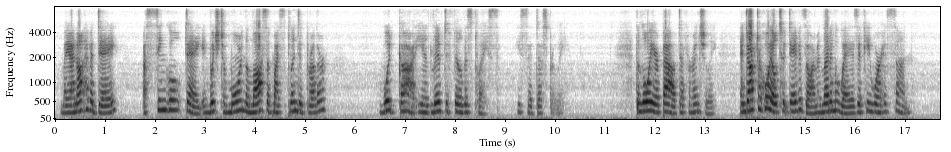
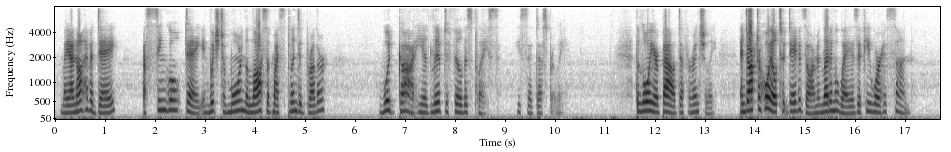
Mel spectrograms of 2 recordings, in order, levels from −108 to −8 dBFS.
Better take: second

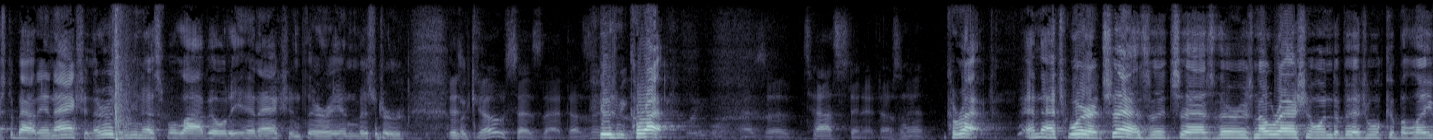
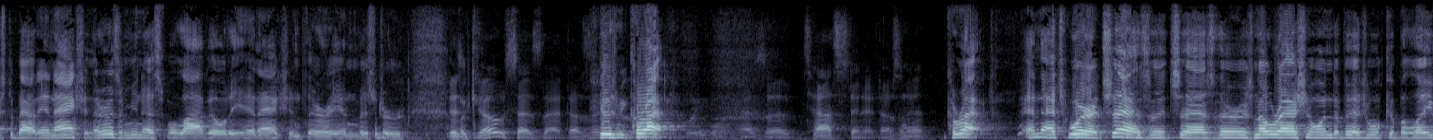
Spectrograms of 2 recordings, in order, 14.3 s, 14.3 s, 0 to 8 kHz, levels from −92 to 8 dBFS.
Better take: second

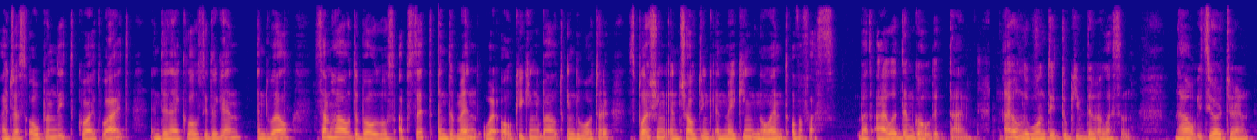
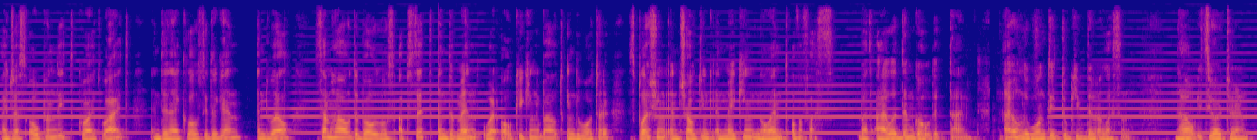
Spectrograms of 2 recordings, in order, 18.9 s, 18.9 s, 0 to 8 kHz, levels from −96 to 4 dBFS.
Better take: first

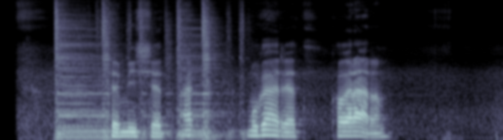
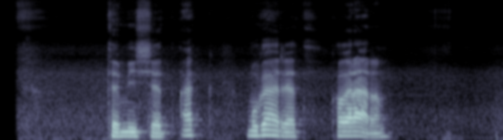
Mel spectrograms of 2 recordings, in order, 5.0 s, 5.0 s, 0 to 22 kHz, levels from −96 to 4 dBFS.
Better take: second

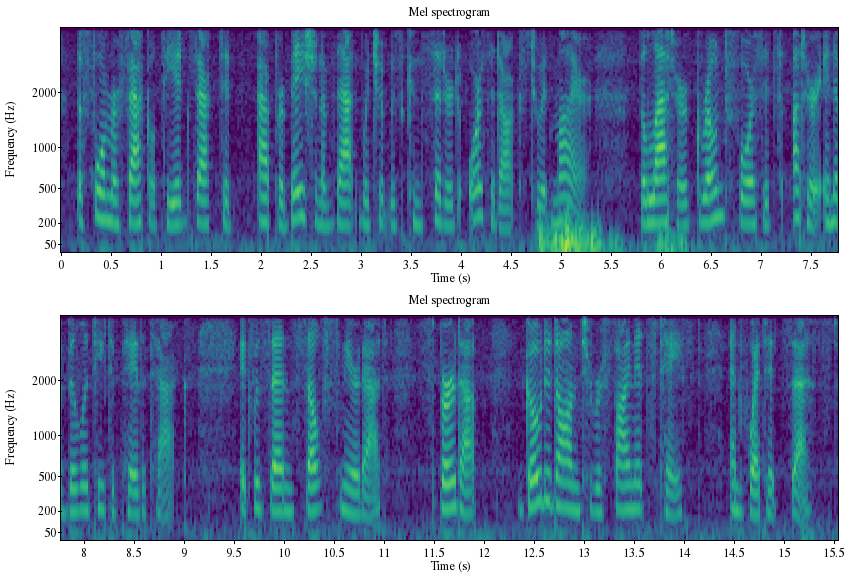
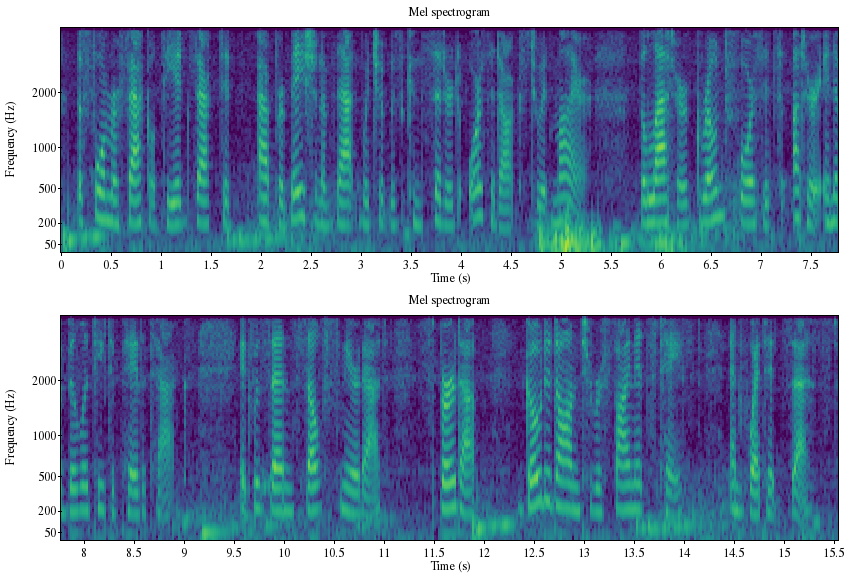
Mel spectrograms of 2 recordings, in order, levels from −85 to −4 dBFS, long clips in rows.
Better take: first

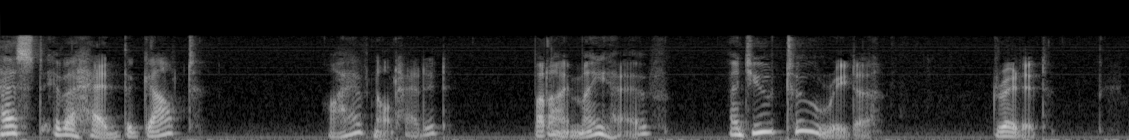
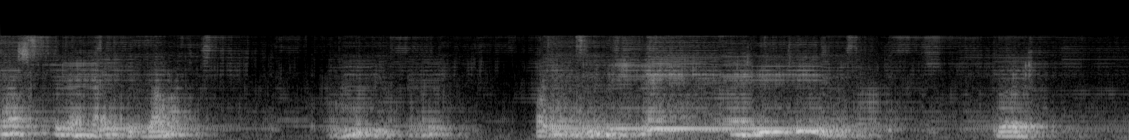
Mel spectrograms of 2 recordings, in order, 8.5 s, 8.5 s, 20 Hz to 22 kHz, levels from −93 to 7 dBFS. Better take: first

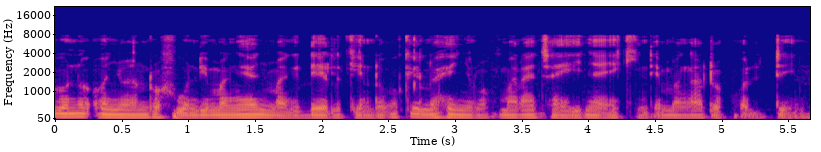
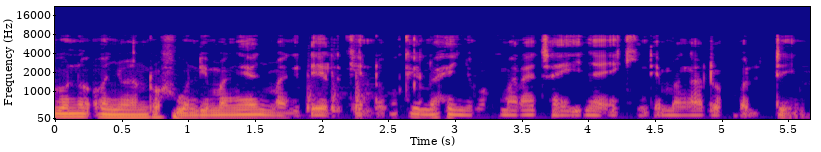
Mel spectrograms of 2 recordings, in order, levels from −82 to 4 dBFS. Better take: first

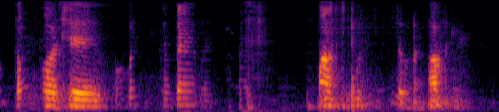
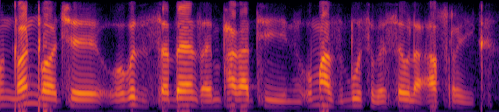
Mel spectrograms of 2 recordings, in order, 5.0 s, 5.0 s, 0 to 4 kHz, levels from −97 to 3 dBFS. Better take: second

